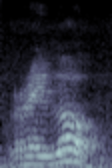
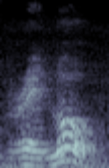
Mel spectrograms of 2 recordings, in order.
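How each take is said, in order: The two takes are said the same way.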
